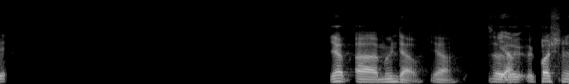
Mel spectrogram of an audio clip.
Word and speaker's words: MoonDAO: Yep, MoonDAO.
